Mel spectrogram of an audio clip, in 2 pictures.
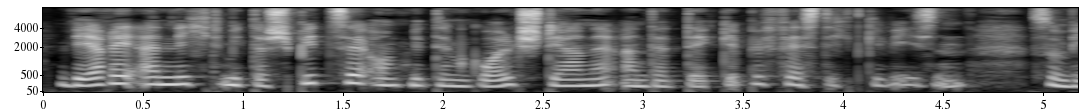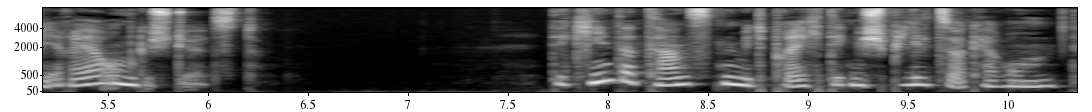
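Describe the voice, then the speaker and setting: A woman narrating a fairy tale in a calm, even storytelling voice. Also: medium pitch, a little slow, breathy edge.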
